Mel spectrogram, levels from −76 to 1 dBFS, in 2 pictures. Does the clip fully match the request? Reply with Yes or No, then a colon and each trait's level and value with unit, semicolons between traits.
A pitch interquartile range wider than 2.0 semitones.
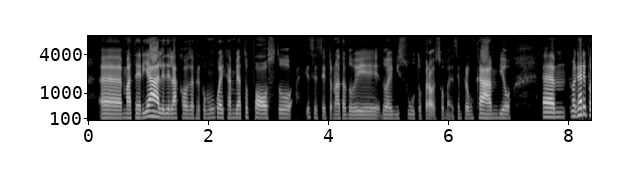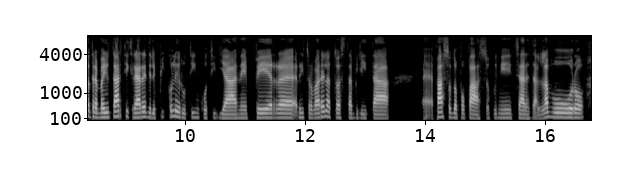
Yes: narrow, 2.6 semitones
